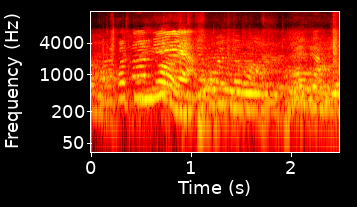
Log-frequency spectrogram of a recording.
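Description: Children's voices chattering and calling out at once, with one loud, high-pitched child's cry about half a second in.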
